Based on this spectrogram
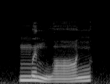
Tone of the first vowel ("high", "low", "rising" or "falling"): falling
